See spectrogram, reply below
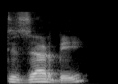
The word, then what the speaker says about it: De Zerbi: Roberto De Zerbi.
